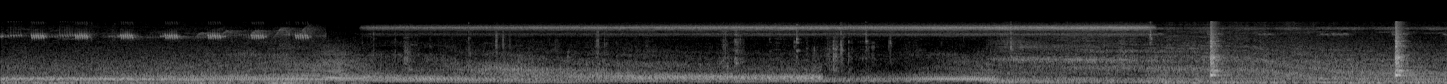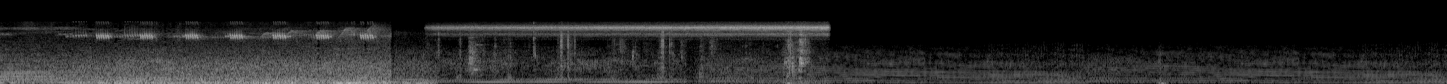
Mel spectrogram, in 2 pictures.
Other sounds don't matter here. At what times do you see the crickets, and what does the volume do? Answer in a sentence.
The crickets can be heard from 0.0 to 22.8 s, getting louder.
